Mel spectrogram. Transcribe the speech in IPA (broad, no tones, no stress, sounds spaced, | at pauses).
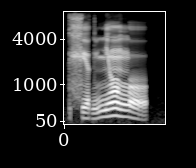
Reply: xʲ ə ɡ nʲ õ ŋ o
